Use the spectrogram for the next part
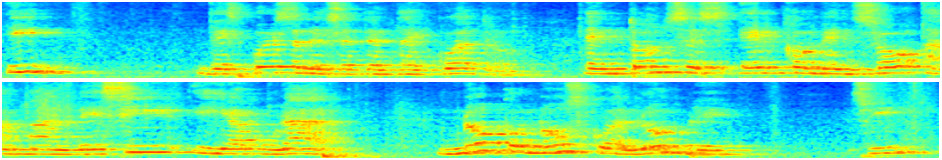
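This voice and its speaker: A man preaches in a high, unhurried voice, often pausing to check in with his listeners. He sounds set back from the mic, his words ringing through a very echoey church. A faint hum sits under the whole recording. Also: recorded from a distance. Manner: slow, conversational preaching with frequent "¿sí?" and "este". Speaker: pastor. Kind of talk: sermon.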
